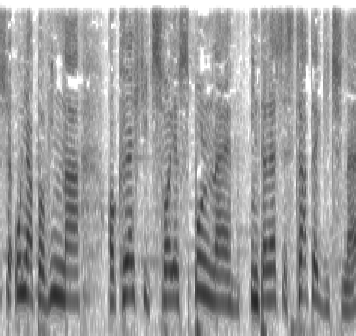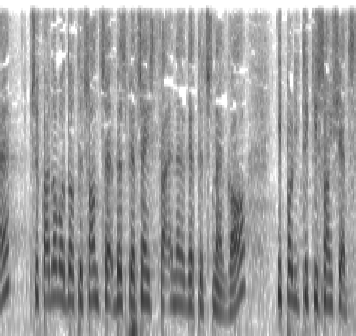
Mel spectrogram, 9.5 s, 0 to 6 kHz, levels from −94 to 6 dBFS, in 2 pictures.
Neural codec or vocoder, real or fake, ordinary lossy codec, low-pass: none; real; none; 5.4 kHz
